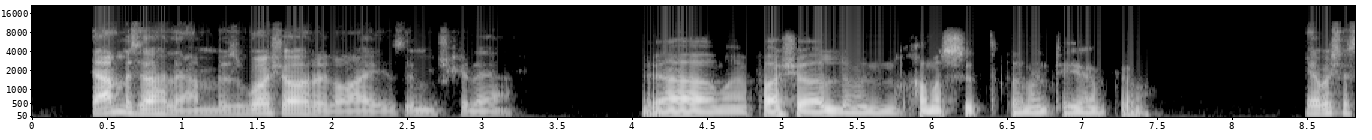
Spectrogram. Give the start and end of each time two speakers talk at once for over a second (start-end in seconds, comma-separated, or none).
none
